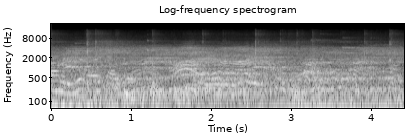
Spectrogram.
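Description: Badminton rackets striking shuttlecocks on several courts at once: sharp, irregular clicks, several a second at times, over the overlapping chatter of many players in a large echoing gym.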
